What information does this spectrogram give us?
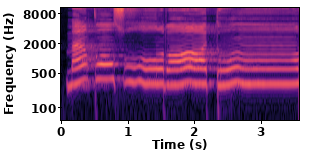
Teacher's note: Dibacanya tanwinnya samar-samar ke fa disertai dengung ya, samar dan dengungannya dengungannya sama besar. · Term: ikhfa haqiqi ausath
